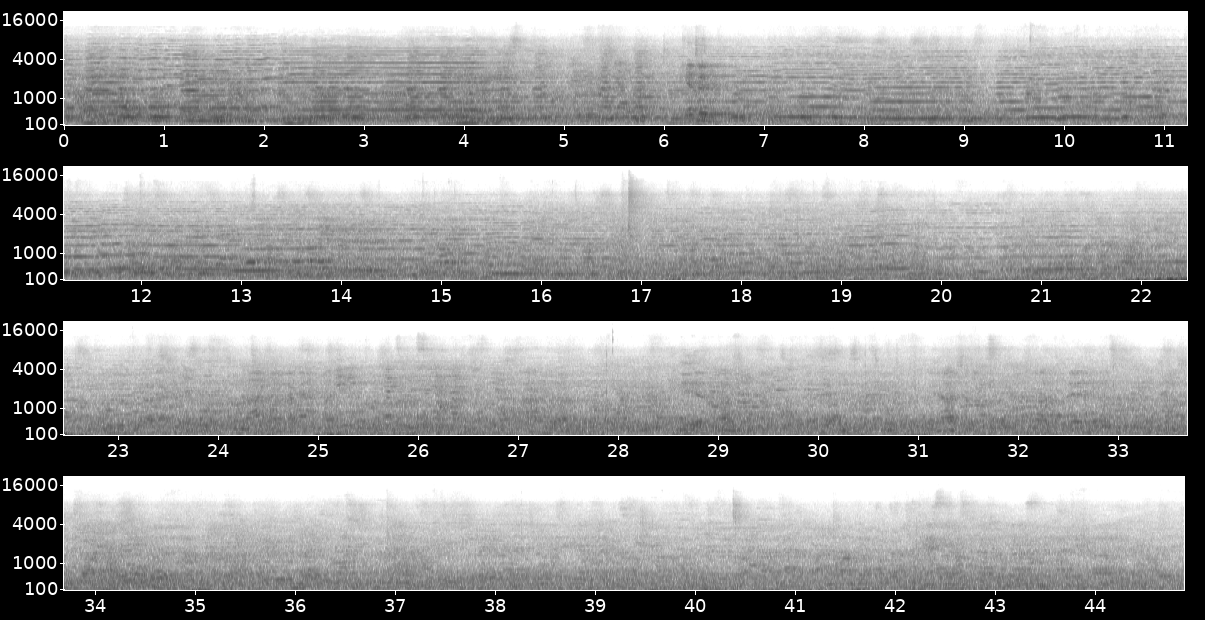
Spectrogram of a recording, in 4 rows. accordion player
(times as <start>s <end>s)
0.0s 28.0s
